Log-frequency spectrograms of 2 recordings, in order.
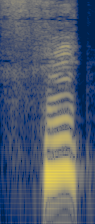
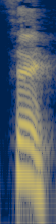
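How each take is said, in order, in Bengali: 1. স্বরধ্বনিটি দীর্ঘ, পূর্ণ 'ee' ধ্বনি। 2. স্বরধ্বনিটি ছোট, 'i' আর 'e'-র মাঝামাঝি। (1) "সিক না" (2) "এভাবে উচ্চারণ করতে হবে"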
